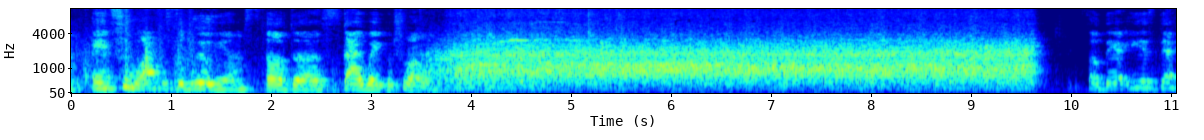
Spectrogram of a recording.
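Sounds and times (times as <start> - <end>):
crowd applauding: 3.6 - 9.8.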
